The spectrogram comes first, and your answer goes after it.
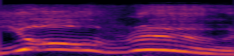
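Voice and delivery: put-on screaming in a British accent. Describing what Keegan does when the ball is taken: screaming in a British accent. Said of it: "in a British accent".

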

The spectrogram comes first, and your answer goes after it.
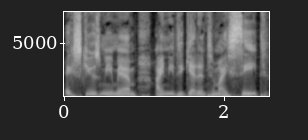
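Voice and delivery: mock goofy, weird joking voice. Retelling leaning in to ask a woman on the phone for his seat: retelling a weird joking voice. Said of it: "kind of weirdly, kind of joking around".

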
